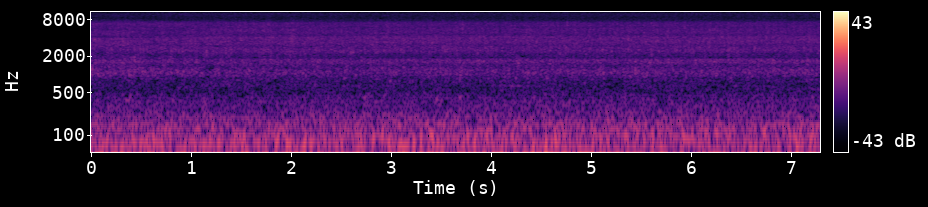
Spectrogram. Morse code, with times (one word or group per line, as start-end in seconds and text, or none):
none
